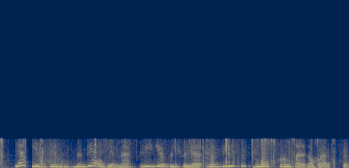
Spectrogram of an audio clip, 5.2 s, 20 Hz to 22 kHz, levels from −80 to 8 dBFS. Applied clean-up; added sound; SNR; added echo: neural mask model RNNoise.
